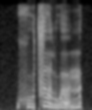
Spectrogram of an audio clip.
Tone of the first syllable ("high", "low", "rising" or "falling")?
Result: rising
